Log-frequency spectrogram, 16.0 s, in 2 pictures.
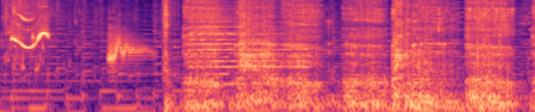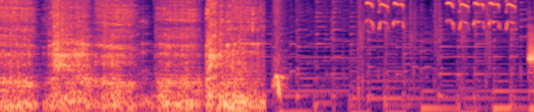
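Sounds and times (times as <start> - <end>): lion roaring: 2.7 - 12.2.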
